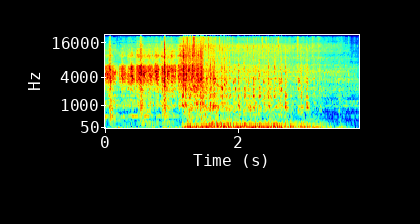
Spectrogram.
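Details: 1968 Ford F-100 after new starter and starter solenoid fitted, before tune-up: brief crank with no clicking, engine catches cleanly and runs steadily; starter engages properly, normal start.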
